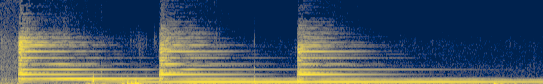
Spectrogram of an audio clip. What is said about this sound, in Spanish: La campana, güey. Hemos llegado a la cima.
